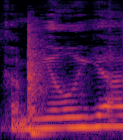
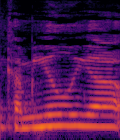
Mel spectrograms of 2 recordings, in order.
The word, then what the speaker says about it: camellia: Do you say camellia or camellia? I think I learned camellia because I grew up in an area with a lot of Spanish influence, and the double L is pronounced as a Y.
